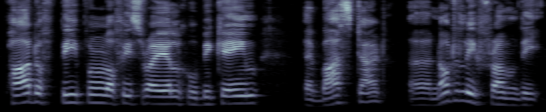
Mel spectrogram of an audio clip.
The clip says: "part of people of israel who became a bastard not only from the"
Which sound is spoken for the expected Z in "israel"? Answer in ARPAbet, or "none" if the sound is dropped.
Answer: S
